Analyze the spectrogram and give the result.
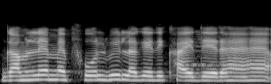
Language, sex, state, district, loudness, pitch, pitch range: Hindi, female, Jharkhand, Deoghar, -14 LUFS, 195 Hz, 185-205 Hz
